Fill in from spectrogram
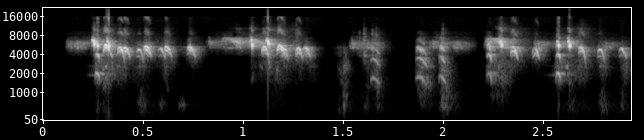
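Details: Orange-cheeked waxbill (Estrilda melpoda) uttering bright, high-pitched twitters in short clustered phrases, some notes dipping lower, spaced by small gaps across three seconds in a quiet setting.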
